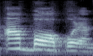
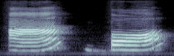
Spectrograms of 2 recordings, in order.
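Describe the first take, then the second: First: Said in the usual way. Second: "Abóbora" very slow and loud, a, BÓ, bo, ra; syllable by syllable. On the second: Shown as a demonstration. Teacher asking which syllable is strongest, "Abóbora" slowly split into syllables. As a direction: sound out "Abóbora" in four separate syllables, strong on bó. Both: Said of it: "Eu separei aqui".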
